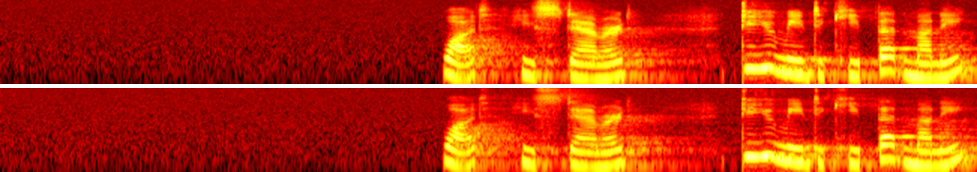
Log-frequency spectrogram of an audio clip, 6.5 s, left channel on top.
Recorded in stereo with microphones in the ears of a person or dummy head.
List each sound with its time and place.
3.0 s a woman speaking: 35° left (ahead or behind), 1.3 m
